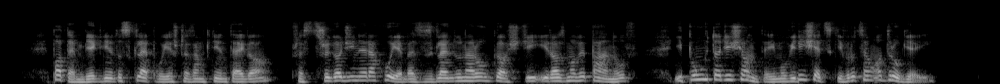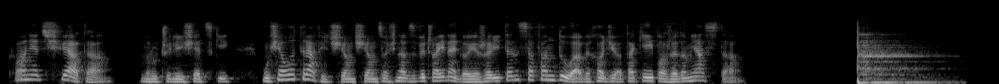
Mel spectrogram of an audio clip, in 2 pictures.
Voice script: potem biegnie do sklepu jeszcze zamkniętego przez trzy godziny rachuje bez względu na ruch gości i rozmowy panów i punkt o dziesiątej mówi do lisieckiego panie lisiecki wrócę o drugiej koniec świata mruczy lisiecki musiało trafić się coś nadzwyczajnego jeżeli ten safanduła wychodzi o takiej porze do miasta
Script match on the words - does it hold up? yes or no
no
